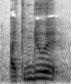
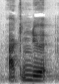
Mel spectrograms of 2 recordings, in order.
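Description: First: I can do it, higher and louder; pumped-up self-cheer. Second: Said in the usual way. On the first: Real, not acted. Gamer hyping himself up for three kills, pumped. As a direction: hype yourself up.

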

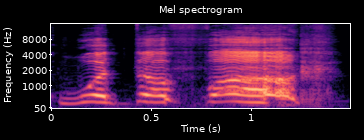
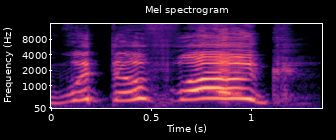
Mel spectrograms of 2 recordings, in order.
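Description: First: Slow, higher, louder drawn-out cry; incredulous yell; outraged disbelief. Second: Much higher and louder, slow; screaming disbelief; exasperated shout. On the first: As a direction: stretch it in stunned outrage. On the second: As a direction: wail it at the top of your voice. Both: Retold or imitated. Outraged friends went back.

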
